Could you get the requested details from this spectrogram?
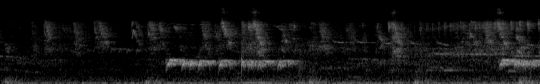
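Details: Pigeons crying: steady, flat, mid-pitched wails, four run close together and then one more after a pause, over a busy background of high, quick sparrow chirps.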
